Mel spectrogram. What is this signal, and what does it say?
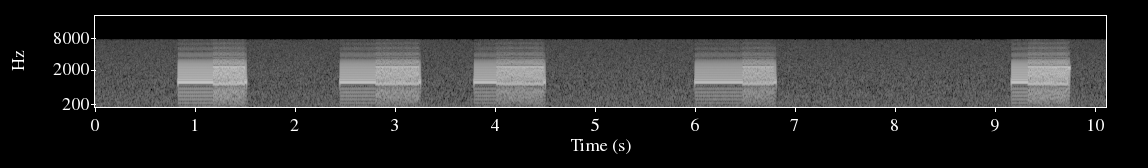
Packet radio (AX.25, as in APRS), 1200 baud, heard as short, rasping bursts.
